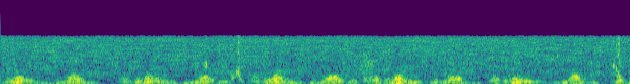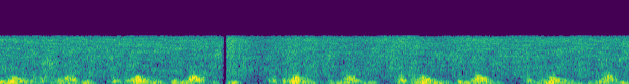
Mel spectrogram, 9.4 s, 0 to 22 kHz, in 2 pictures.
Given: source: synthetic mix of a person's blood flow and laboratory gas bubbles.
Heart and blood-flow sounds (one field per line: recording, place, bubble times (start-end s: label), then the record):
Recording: Doppler ultrasound of blood flow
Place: precordium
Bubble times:
1.52-1.58 s: bubbles
1.71-1.94 s: bubbles
2.64-2.84 s: bubbles
4.56-4.77 s: bubbles
4.96-5.29 s: bubbles
From the record:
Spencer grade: 2 (many but less than half of the cardiac periods contain bubble signals, singularly or in groups)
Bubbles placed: only in the low amplitude regions of the cardiac cycle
